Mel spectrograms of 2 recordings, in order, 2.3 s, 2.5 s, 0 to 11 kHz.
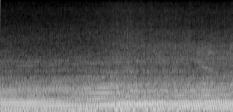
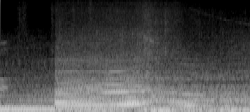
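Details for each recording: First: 500 hp Subaru STI in second gear at full boost: deep drone stumbling as cylinder 2 misfires (23 misfire counts), sounding like no spark; burnt valve or intake leak suspected, not confirmed. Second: 500 hp Subaru STI after fixing a cylinder 2 misfire, leak-down and compression tests good: engine pulls hard at 16 psi boost with a clean, steadily climbing note and no stutter through the rev range.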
